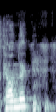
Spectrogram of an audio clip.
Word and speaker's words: Kamnik: It is Kamnik? Yes, Kamnik, Make right.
